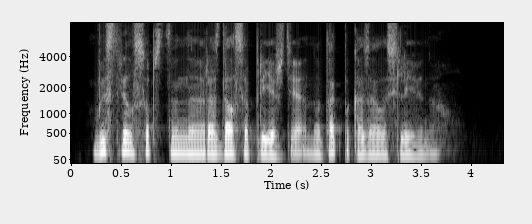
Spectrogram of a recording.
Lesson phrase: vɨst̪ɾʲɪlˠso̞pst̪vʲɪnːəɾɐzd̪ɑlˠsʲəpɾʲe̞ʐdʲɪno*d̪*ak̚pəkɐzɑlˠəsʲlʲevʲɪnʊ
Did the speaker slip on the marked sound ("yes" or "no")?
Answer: yes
